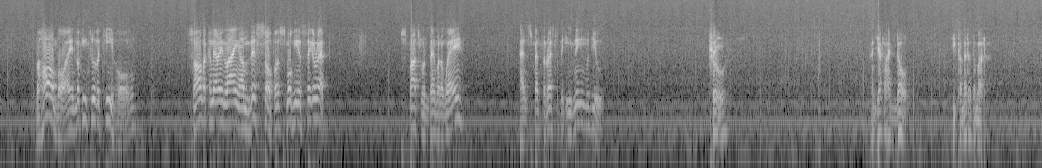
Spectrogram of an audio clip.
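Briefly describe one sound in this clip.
A man speaks through an old, hissy film soundtrack.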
